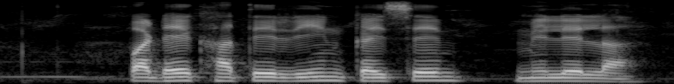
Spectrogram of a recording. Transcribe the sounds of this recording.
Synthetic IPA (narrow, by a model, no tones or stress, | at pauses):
pəɖ̤ʱekʰat̪iɾːinkəɪse | milela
